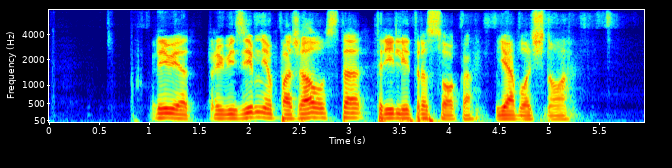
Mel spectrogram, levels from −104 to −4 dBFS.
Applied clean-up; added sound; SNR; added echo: neural mask model DeepFilterNet 3.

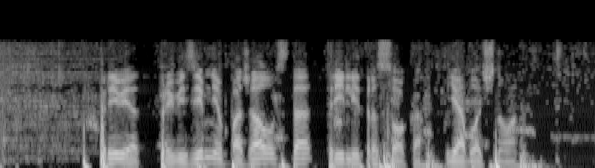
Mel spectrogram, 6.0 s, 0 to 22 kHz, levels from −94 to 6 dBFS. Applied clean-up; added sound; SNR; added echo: classical method spectral subtraction.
